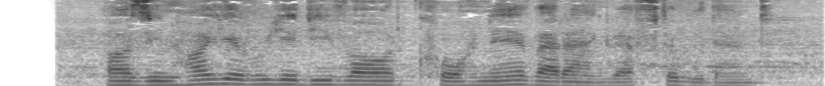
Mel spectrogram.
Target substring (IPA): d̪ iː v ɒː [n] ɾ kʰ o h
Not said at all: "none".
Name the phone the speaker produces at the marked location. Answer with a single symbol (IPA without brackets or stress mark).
none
